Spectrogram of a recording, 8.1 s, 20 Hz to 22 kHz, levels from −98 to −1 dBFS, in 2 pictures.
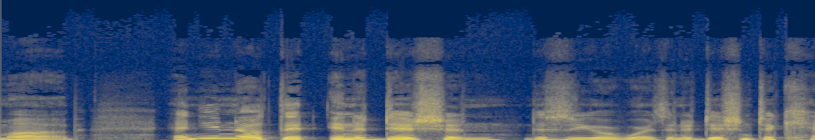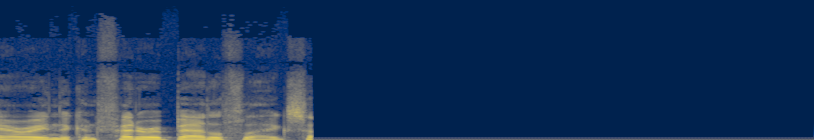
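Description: At 5.64 s, just after "battle flag", the incoming signal was likely lost while the path downstream stayed live, an audio dropout to a faint residue. The speech cuts off abruptly, leaving only low hum about 40 dB down through to the end.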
